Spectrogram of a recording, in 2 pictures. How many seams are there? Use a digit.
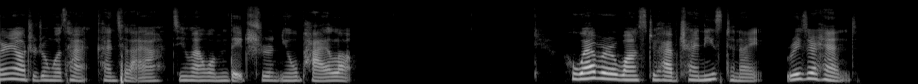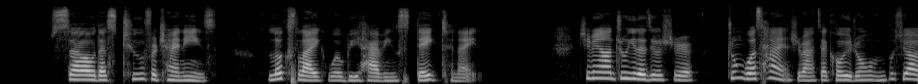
0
